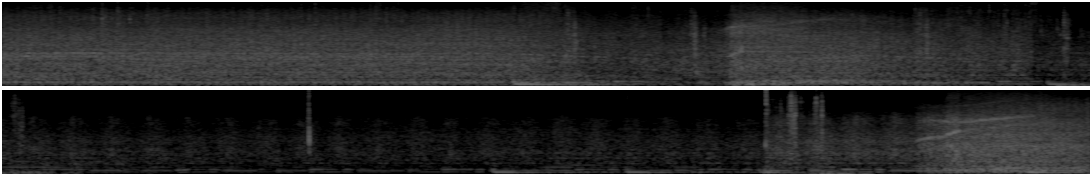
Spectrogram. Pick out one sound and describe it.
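A heavy truck engine rumbles and roars as the truck drives.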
